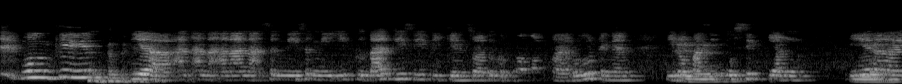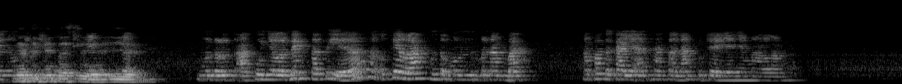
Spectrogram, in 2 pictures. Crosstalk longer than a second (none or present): present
